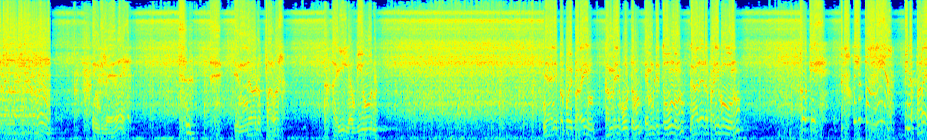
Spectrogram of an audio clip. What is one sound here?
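A young man and a young woman speak with animation through a microphone, heard over a loudspeaker.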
